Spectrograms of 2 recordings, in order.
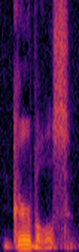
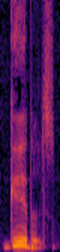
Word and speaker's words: Goebbels: And so it's like the name that most Americans mispronounce as Goebbels, right? It's not how you say it. It's spelled in Romanized English. It's G-O-E, B-B whatever. The O-E means that originally it was one character, which was an O with an umlaut, and that's Goebbels, right?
